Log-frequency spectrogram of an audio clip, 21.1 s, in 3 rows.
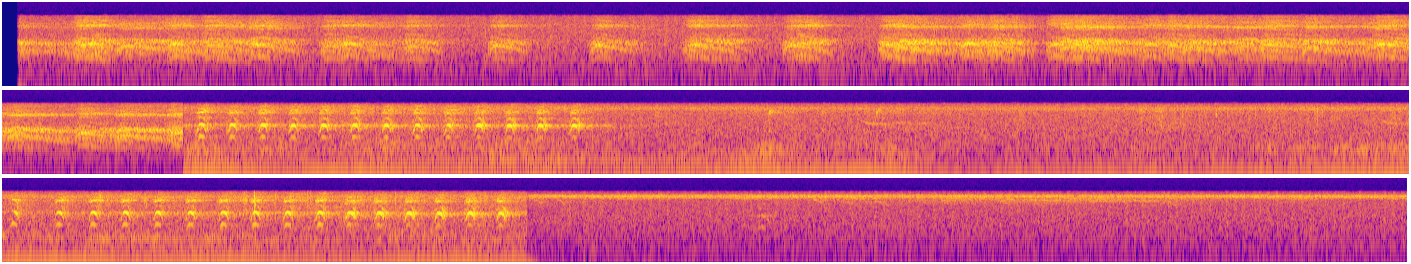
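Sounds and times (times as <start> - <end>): bird rapid pulsing call: 0.1 - 10.2, 14.0 - 16.7
birds repeated falling calls: 0.1 - 11.8, 14.0 - 16.7
low steady hum: 8.0 - 16.7.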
